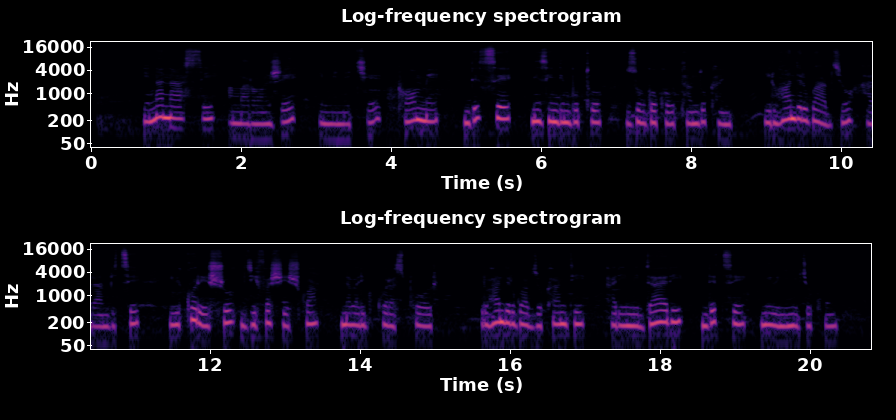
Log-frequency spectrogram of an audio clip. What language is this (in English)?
Kinyarwanda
